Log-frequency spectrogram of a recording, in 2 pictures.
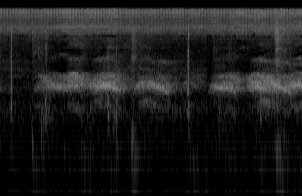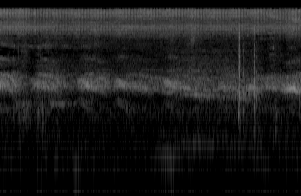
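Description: Birds calling in a steady run of short calls, two or three a second.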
